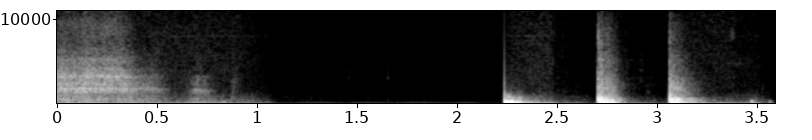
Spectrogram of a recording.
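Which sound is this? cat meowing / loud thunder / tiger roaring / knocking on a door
knocking on a door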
